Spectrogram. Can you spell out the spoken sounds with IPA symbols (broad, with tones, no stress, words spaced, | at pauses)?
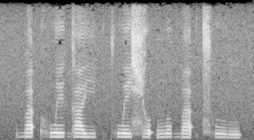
ba˦ʔhwe˦ɡa˥˧j | t̪ʰwe˧ɕo˨ʔŋo˧ ba˨ʔ t͡sʰu˨˩ŋ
